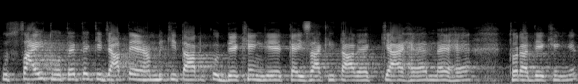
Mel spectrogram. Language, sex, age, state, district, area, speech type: Hindi, male, 18-30, Bihar, Begusarai, rural, spontaneous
